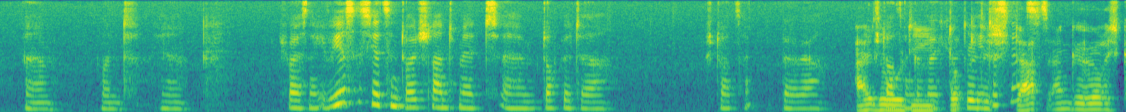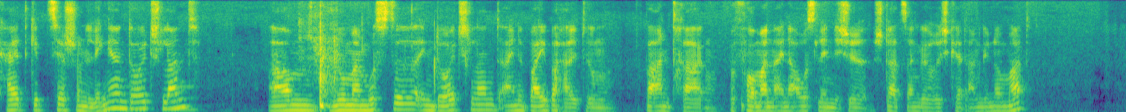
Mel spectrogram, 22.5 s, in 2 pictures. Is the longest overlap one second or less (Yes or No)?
No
